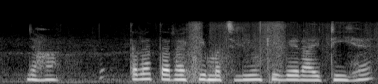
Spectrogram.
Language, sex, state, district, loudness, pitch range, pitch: Hindi, female, Jharkhand, Ranchi, -17 LUFS, 210-225 Hz, 215 Hz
